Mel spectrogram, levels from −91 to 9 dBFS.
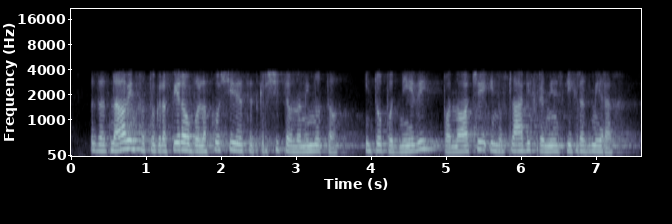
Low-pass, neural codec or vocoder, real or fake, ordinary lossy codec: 3.6 kHz; codec, 44.1 kHz, 7.8 kbps, Pupu-Codec; fake; Opus, 16 kbps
